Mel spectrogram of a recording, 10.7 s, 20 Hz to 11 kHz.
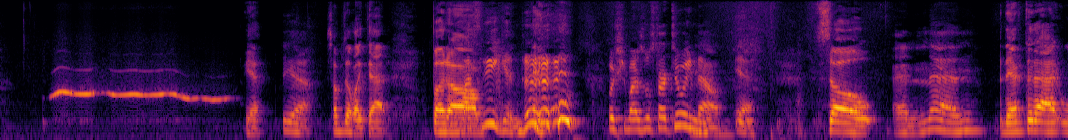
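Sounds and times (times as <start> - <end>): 
person whistling a sustained wavering tone: 0.4 - 2.4
speech: 2.4 - 7.6, 8.2 - 10.6.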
